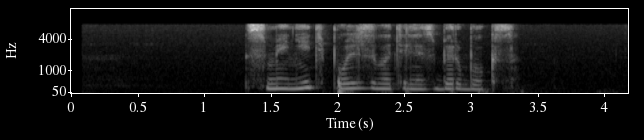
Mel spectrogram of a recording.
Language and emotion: Russian, neutral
